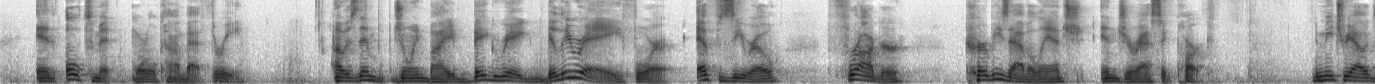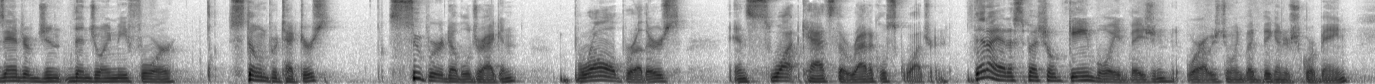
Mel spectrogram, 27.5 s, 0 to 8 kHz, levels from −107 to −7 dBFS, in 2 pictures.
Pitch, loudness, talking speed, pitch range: 110 Hz, -26 LUFS, 125 wpm, 95-125 Hz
